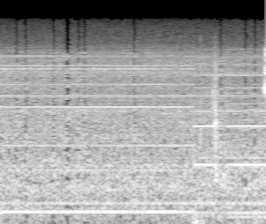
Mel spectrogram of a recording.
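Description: Room tone with a steady low electrical hum; about one and a half seconds in the hum shifts to a higher, thinner tone.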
